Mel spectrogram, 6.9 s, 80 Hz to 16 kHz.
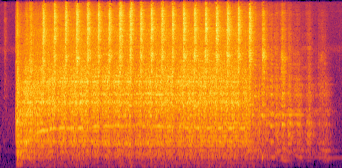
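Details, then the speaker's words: Gravely Pro 12 tractor, remote air cleaner left open (owner suspects water got in): fast even cranking, no slowing on compression, no catch, firing back out the intake; stuck intake valve, no compression. "Now she ain't got no compression. It's having to spin it over a little faster. THAT'S WHAT IT IS. THE VALVE STICKING."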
